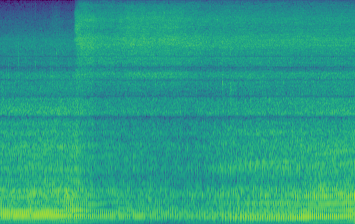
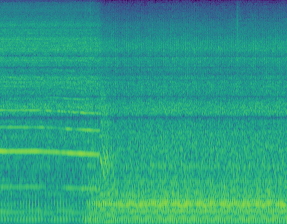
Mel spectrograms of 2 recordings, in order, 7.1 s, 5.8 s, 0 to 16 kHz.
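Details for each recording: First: Honda-powered wheelbarrow air compressor No. 3, revived after sitting for years; the carburetor idles poorly. It drones at fast idle with a thin, steady squeal; the owner suspects the newly fitted V-belt has a different profile and squeaks. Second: Honda-powered wheelbarrow air compressor 'Jenny 1' after an oil change, adjustments, new Kevlar belt, new gauge and output switch. After a brief whistle it settles into a steady, even drone with the pump chugging smoothly: running fine.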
